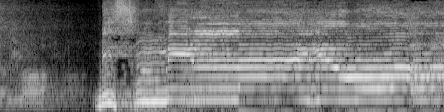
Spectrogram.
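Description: A young man chants loudly through a microphone in long, held, wavering notes.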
